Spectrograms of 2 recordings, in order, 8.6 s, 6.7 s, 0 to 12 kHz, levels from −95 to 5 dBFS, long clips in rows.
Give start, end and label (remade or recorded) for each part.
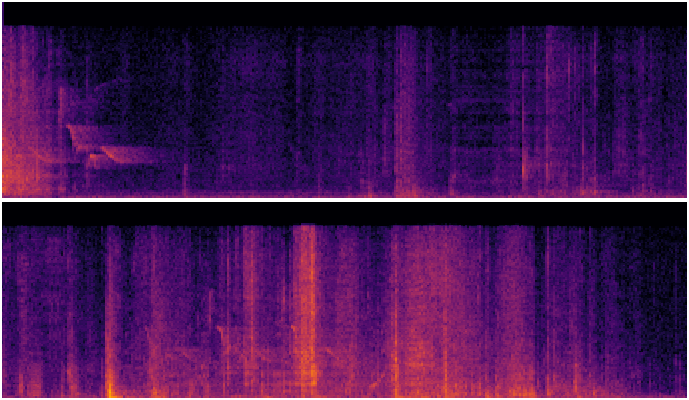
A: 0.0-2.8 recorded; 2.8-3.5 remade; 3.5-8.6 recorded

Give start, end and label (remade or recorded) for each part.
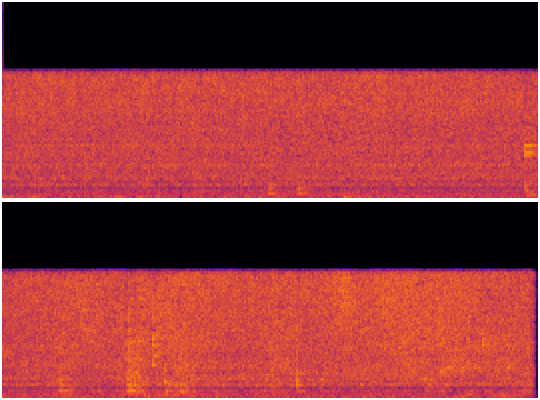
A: 0.0-1.6 remade; 1.6-6.7 recorded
